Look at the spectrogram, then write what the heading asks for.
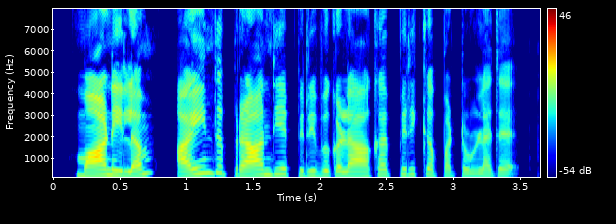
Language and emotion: Tamil, neutral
